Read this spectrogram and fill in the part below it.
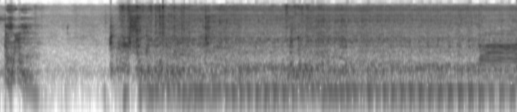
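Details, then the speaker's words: Yamaha Mio carbureted scooter after replacing its worn, loose carburetor needle jet: a short crank, then a steady, even low putter with no misses; normal idle, and no hesitation when the throttle is opened. "di sini bisa terdengar ya langsamnya Dia normal"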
